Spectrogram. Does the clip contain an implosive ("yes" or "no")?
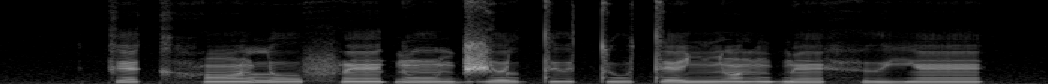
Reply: yes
